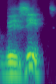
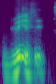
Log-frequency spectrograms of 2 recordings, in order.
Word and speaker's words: visit: El énfasis de la pronunciación en inglés, esta palabra, no, yo no digo visit, yo digo visit, ¿sí o no? Ahí el énfasis es en la primera sílaba.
